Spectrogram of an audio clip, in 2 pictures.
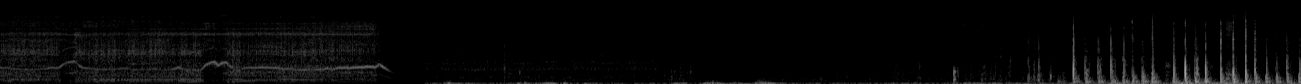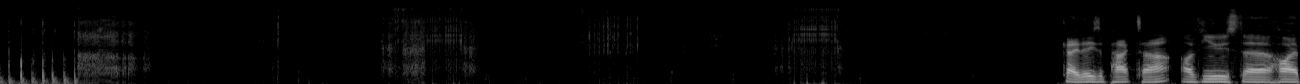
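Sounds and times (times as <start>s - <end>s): power drill boring into concrete: 0.0s - 5.9s, 13.8s - 14.6s.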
